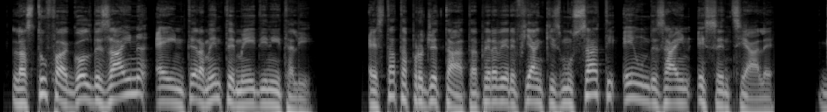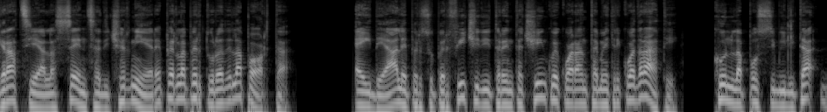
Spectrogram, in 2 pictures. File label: ita male; lektoring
